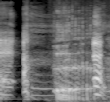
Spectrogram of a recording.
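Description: A loud burp with a raspy, croaking texture, broken into a couple of short gulping bursts before a longer rumbling belch, no speech.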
